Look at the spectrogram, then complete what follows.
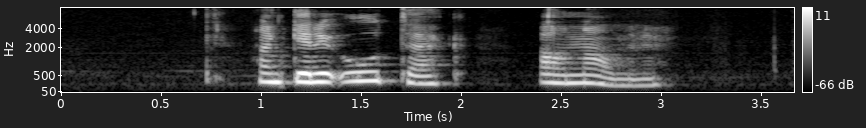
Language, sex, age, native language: Icelandic, female, 10, Icelandic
